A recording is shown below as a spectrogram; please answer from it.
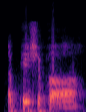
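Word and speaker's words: Apishapa: and Wildlife to ask what do you say a pitcher paw wildlife area down in southeast Colorado there was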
